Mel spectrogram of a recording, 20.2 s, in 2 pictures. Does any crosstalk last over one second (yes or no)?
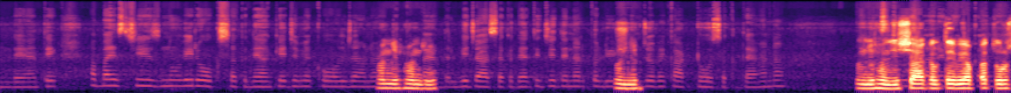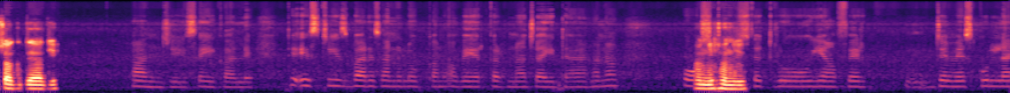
yes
